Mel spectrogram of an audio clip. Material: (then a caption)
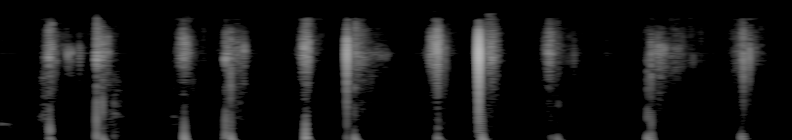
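Silicone. Fingertips tap both white silicone ears of a black binaural microphone in a steady series of close, dull thumps. Each tap is a short low-heavy knock with a brief bright crackle and almost no ring. Quiet gaps fall between the taps.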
